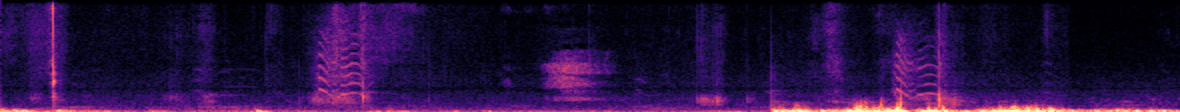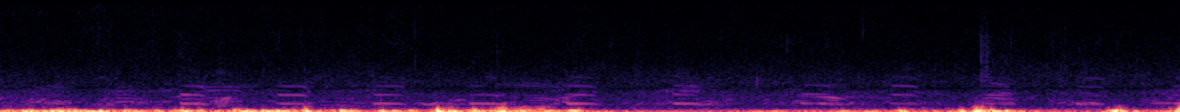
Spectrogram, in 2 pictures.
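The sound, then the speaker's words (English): Geese honk repeatedly in many harsh, nasal calls, some loud and some fainter. A burst of heavy, rough noise swells in the middle of the stretch, and quieter honks continue afterward. “What does a goose sound like?”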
